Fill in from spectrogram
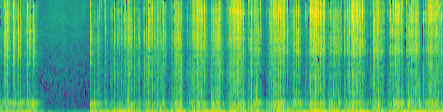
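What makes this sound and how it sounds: Long acrylic nail tips tap and scratch the top and sides of a bare black microphone's hollow metal mesh grille. A dense, boomy rumble of scraping and tapping drops to near silence for a moment, then resumes as fast, irregular scratching that stays heavy in the low end.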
